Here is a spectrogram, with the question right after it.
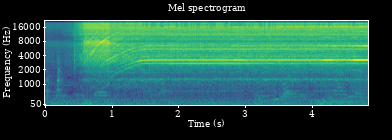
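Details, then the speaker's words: High-speed dental drill with 330 bur (0.6 mm) on a mandibular second premolar, Class II MO amalgam cavity preparation, extending for 0.5 mm proximal clearance: steady high-pitched whine spinning up and cutting tooth. "And then since 0.5 clearance needs to be extended about this much, so I'm going to place the burr slightly."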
